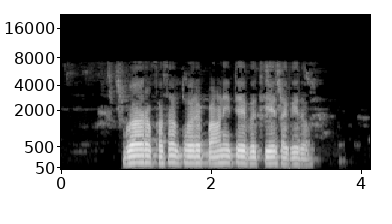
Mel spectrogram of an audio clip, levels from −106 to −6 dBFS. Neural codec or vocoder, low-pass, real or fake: none; 7.2 kHz; real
